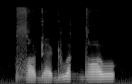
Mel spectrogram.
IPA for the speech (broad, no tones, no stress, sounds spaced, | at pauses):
zˤ æ ɖ æ ɖ u ɡ dˤ o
